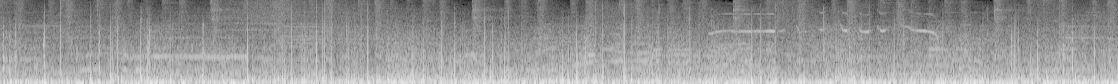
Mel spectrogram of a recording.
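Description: Fireworks display going off: a dense run of bangs and crackles over a constant low rumble.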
